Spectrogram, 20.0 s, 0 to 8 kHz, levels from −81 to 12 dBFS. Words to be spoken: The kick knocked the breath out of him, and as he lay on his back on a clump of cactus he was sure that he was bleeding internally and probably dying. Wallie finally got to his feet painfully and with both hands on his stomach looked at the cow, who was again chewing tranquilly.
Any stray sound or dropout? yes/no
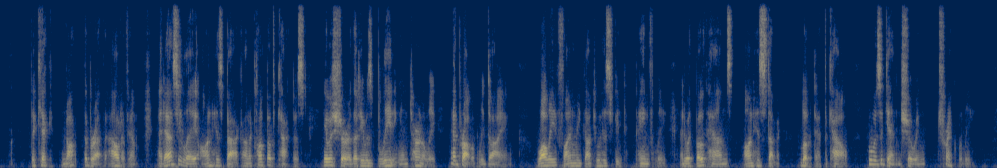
no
